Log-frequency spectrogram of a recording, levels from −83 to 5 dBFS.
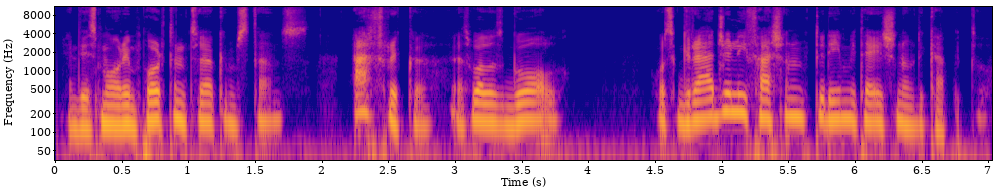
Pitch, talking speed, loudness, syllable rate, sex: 145 Hz, 160 wpm, -20 LUFS, 6.0 syllables/s, male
